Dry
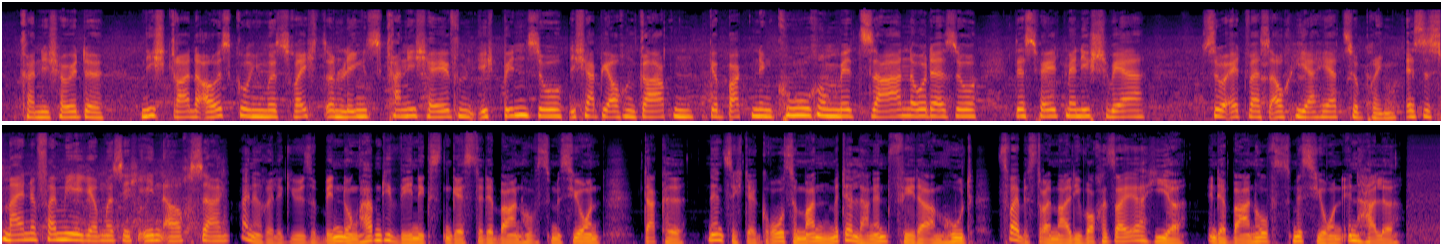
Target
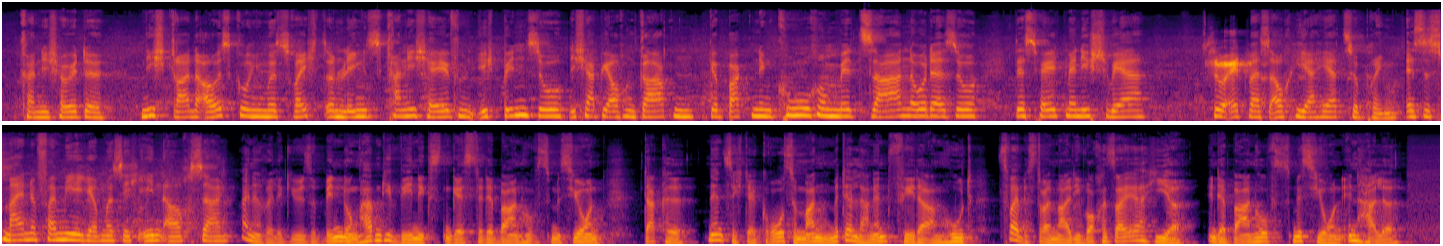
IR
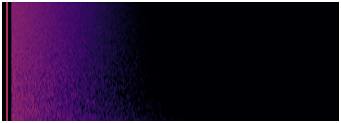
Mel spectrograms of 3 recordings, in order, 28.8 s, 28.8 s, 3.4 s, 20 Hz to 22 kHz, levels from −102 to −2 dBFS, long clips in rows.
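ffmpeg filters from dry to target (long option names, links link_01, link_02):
-filter_complex "[0:a]asettb=1/sr,asplit=3[link_01][link_02][link_03];[link_01]atrim=end=12.034[link_04];[link_02]atrim=start=12.03:end=12.49,asetpts=PTS-STARTPTS,afade=type=in:duration=0.004:curve=qsin,afade=type=out:start_time=0.456:duration=0.004:curve=qsin,lowpass=frequency=2600:width_type=q:width=12[link_05];[link_03]atrim=start=12.486[link_06];[link_04][link_05]acrossfade=duration=0.004:curve1=hsin:curve2=qsin[link_07];[link_07][link_06]acrossfade=duration=0.004:curve1=qsin:curve2=hsin,acontrast=41,asplit=2[link_08][link_09];[1:a]atrim=start_sample=2205,afade=type=out:start_time=0.37:duration=0.01,atrim=end_sample=16758,asetrate=88200,aresample=44100[link_10];[link_09][link_10]afir=irnorm=-1:irlink=0,volume=-1dB[link_11];[link_08][link_11]amix=inputs=2:normalize=0,volume=-6.5dB"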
